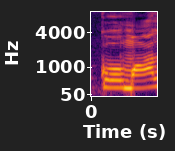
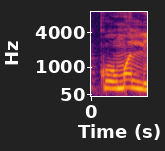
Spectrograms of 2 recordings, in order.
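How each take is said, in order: First: The second syllable has a long 'aa' vowel. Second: The second syllable has a short 'a' vowel. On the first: The speaker calls it wrong. "ऐसे आ की मात्रा करके यल से ला करूं, ये देखो कोमाल हो जाएगा" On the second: The speaker calls it right. "कोमल में मापे मात्रा नहीं होते"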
